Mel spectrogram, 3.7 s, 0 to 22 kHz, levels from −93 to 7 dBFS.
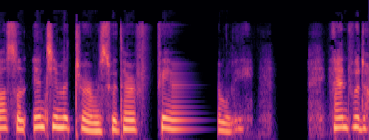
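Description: Gain pumping runs through the whole speech clip, with a gain swing of around 10 dB. The likely cause is gain set far too high, with a fast limiter clamping down on peaks.

Call audio freezes occur at 1.44–1.60 s, 1.74–2.20 s and 2.71–3.10 s. Each time the sound stalls into a fading continuation of the last sound, then silence, longest in the third, before resuming where it stopped. Nothing is lost, but the pauses push the speech later. This is likely from delayed packets draining the jitter buffer.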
